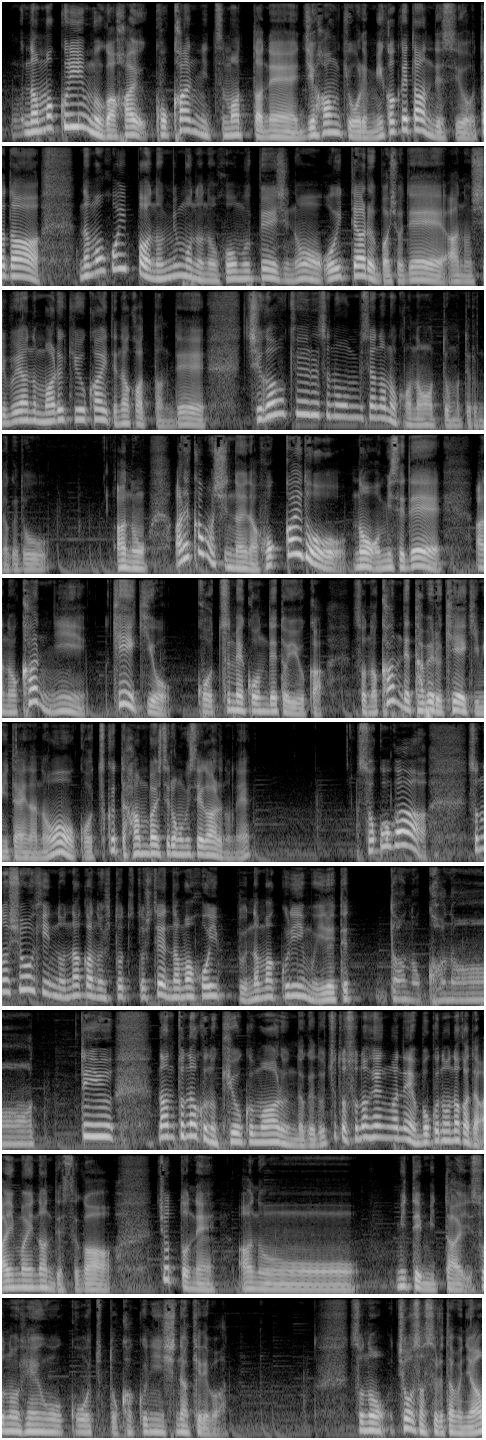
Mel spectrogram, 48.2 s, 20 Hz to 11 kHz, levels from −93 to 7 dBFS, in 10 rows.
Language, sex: Japanese, male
